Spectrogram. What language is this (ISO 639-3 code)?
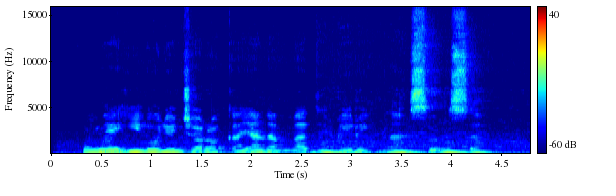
ibo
